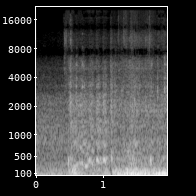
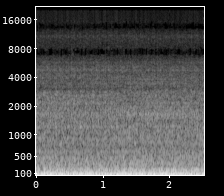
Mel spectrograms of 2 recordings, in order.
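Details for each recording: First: Ford 7.3 Power Stroke diesel truck, manual with clutch, cold start after sitting about 2 weeks in colder weather; key cycled about 3 times to heat glow plugs; quiet, then catches with rough low rumble settling toward idle; hard cold start. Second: Ford 7.3 Power Stroke diesel cold start after sitting about two weeks in cold weather, glow plugs heated by cycling the key about three times: steady, even deep idle with light clatter; normal cold idle.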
